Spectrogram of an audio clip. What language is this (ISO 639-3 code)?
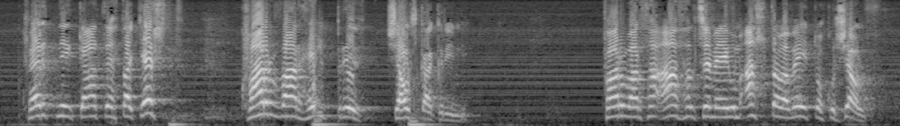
isl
